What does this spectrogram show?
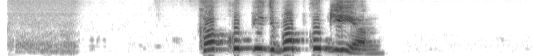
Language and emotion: Russian, angry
